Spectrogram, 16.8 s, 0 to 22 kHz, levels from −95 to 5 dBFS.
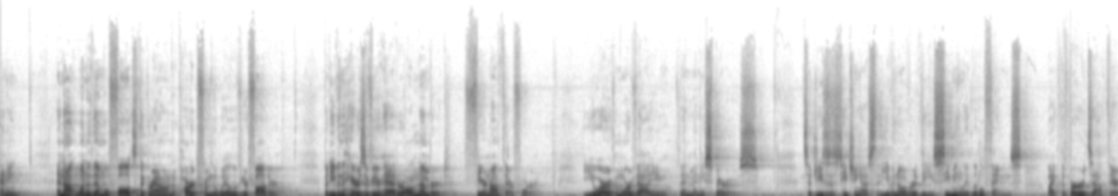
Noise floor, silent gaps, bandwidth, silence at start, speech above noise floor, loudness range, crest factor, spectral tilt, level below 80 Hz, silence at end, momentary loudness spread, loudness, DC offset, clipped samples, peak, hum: -53 dBFS; none; 17 kHz; 0 s; 26 dB; 7 LU; 20 dB; -6.5 dB/octave; -66 dBFS; 0 s; 15 LU; -27 LUFS; under 0.1%; under 0.1%; -6 dBFS; none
